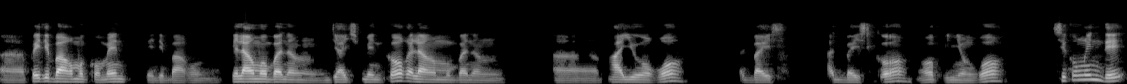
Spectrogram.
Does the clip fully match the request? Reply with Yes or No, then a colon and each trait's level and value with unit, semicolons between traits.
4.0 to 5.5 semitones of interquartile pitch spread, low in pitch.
Yes: average, 4.3 semitones; low, 110 Hz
